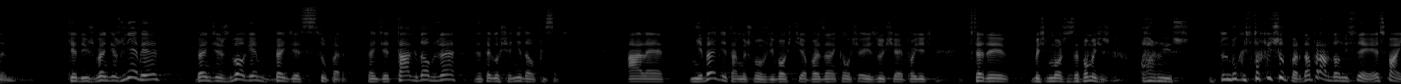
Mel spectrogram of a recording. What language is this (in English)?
Polish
